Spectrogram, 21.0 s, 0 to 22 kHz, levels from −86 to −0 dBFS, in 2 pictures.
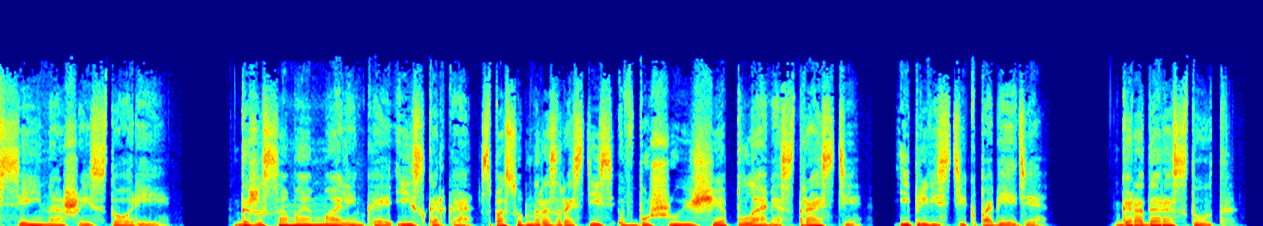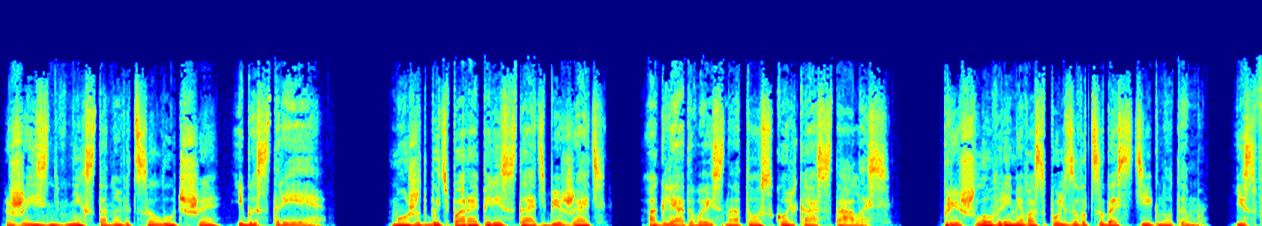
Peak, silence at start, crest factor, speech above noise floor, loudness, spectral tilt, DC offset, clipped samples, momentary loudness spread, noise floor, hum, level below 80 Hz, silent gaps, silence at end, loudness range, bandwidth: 0 dBFS; 0 s; 16 dB; 52 dB; -16 LUFS; -4.5 dB/octave; under 0.1%; under 0.1%; 8 LU; -68 dBFS; none; -32 dBFS; none; 0 s; 2 LU; 16 kHz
